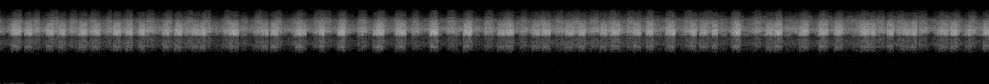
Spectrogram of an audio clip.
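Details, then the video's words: In a Greek pine forest at midsummer, cicadas sing together in a harsh, shimmering buzz that swells and dips in rapid pulses, continuous throughout, nothing else audible. "Cicadas singing in midsummer - Nature sounds from the Greek fauna - Sounds of cicadas"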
